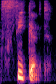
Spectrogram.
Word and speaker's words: secant: is sec of theta which this one is pronounced secant and again c goes to s so therefore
